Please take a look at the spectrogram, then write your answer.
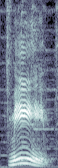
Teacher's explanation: মিম হরফ উচ্চারণের সময় কি হবে আমাদের দুই ঠোঁট একসাথে লেগে যাবে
